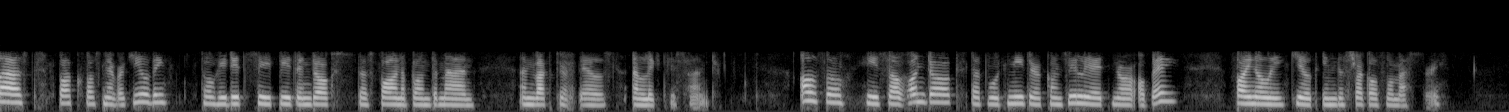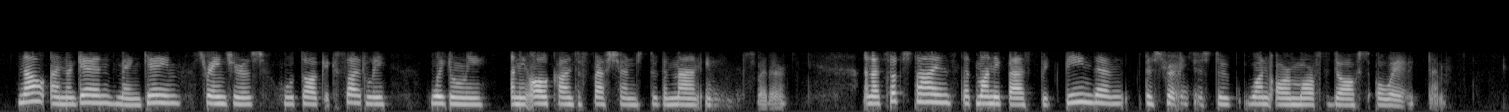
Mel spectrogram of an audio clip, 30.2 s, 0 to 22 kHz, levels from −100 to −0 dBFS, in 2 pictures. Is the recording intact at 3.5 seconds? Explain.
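No. From 3.44 to 3.58 s, lost AMR speech frames break the sound. A stretch of about 120 ms failed to decode, which fits six 20 ms frames in a row. The decoder filled the gap by repeating the last good pitch and vocal tract settings at falling gain. So the sound smears and stretches out, then sinks toward silence before the signal returns. Just after it, the sound comes back thin and rough for a moment.

At the same moment, as across the whole clip, the AMR narrowband mobile codec is also audible. Everything above 4 kHz is missing, which gives a dull, boxed-in tone. The damage is heavy. The buzzy, synthetic texture points to one of the lowest AMR modes, near 5.9 kbps. At that rate the codec rebuilds the voice from very few pulses per frame. That is why the sound sounds coarse and artificial.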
